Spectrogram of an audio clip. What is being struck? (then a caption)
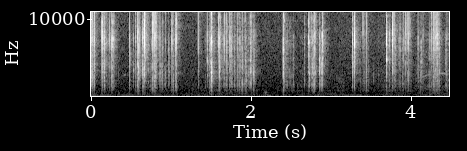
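Small clear plastic elephant puzzle. Long fingernails tap the body of a small, clear, hollow plastic 3D crystal elephant puzzle in a quick, irregular series. Each tap is a sharp, bright click that dies away almost at once. A faint low hum sits underneath.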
